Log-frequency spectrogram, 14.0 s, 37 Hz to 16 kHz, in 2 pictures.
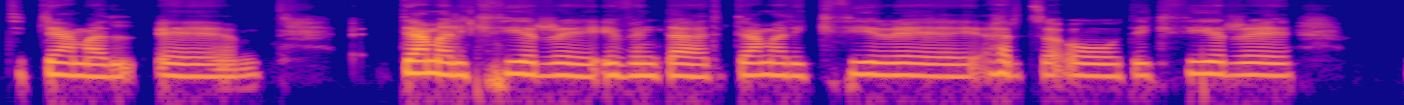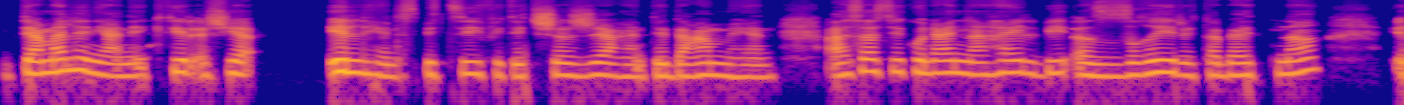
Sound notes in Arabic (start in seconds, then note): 4.8 لغة أجنبية; 7.7 لغة أجنبية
